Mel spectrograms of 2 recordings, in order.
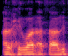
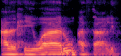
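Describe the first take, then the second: First: No vowel is sounded after 'hiwar'. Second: A short vowel is sounded after 'hiwar'.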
